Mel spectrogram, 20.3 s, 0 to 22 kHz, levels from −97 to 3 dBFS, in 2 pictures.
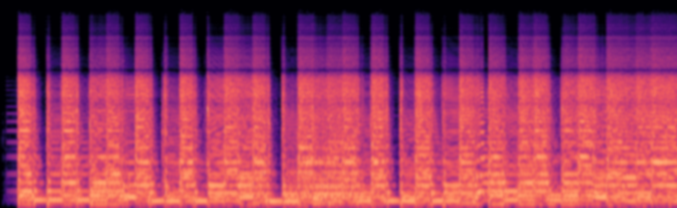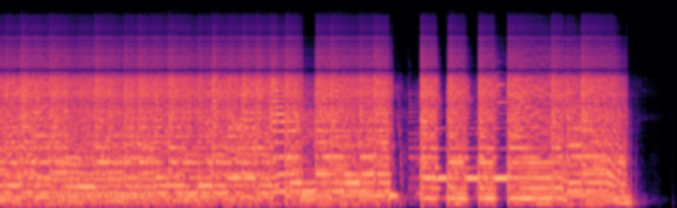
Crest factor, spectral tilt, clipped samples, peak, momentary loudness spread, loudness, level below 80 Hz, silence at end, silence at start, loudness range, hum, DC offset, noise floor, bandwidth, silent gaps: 14 dB; -4.5 dB/octave; under 0.1%; 0 dBFS; 3 LU; -13 LUFS; -38 dBFS; 0.65 s; 0.25 s; 1 LU; none; under 0.1%; -64 dBFS; 15.5 kHz; none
